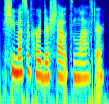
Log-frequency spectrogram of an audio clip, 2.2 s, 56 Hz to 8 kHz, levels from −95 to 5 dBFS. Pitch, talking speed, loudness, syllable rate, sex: 220 Hz, 220 wpm, -18 LUFS, 4.6 syllables/s, female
